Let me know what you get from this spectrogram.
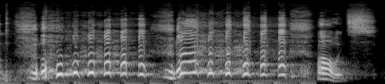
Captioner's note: laughs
